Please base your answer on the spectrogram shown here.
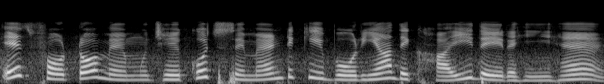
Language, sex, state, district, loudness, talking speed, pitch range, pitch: Hindi, female, Madhya Pradesh, Katni, -17 LUFS, 120 wpm, 210-275 Hz, 230 Hz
